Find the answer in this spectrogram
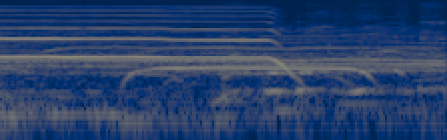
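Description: A singer's long held high note over the PA, cut off about a second and a half in, with crowd whoops and cheering.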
